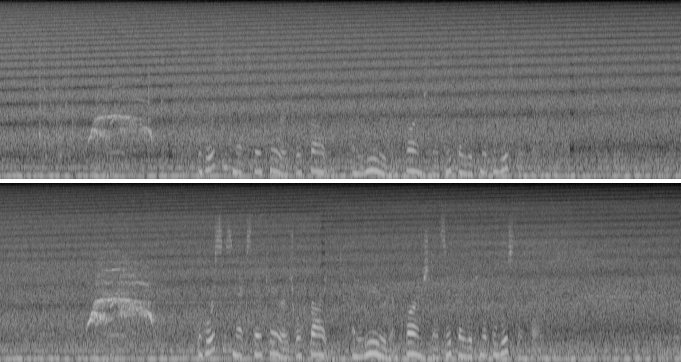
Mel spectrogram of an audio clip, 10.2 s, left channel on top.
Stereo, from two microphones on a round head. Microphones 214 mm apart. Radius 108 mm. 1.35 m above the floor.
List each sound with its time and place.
0.0 s a drone: 40° left (ahead or behind)
1.3 s a scream: 30° right (ahead or behind)
3.0 s a woman speaking: 40° right (ahead or behind)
